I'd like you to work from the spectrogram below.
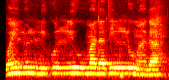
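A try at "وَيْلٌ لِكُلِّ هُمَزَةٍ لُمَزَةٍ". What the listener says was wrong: Ya, angin za-nya za digetarkan lagi supaya dia kokoh. Wailul likulli humazatil. Ya, za. Ya, seperti za biasa. Wailul likulli humazatil lumazah. Ada sedikit getaran huruf za, bukan seperti za. Lumazah.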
